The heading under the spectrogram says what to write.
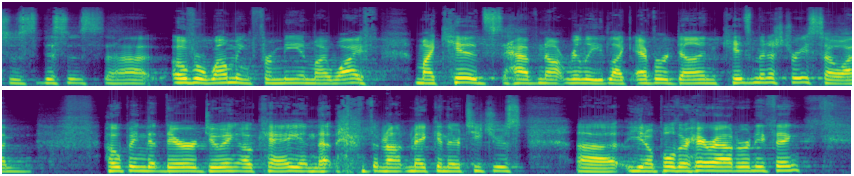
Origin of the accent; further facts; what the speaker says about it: Smyrna, United States; we grew up here in Smyrna, our families are all here.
